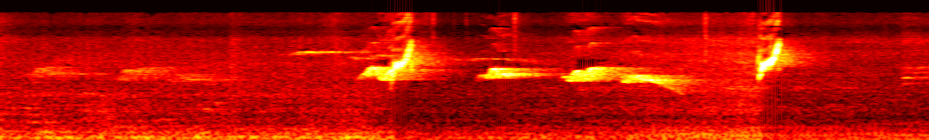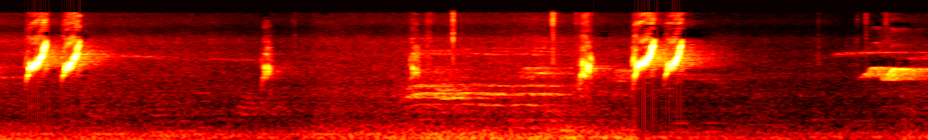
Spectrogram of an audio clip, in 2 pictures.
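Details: Blue-winged minla performing lure song for attracting birds: scattered short whistles and quick upslurred notes, some in pairs, amid steady low background rumble and a faint voice.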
